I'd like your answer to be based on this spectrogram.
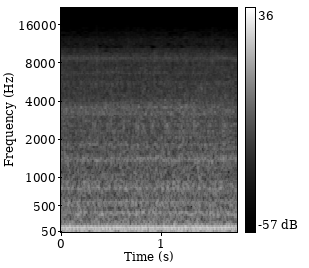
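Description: Jeep Wrangler engine idling a little rough with its newly installed air conditioning compressor running: a steady low rumble and hum, close and continuous, with no talk.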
